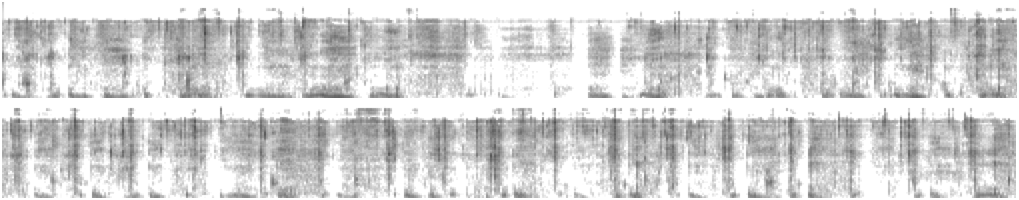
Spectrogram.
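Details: Emperor Max, a dog, keeps licking a bumpy orange mat spread with eggs and peanut oil; dense wet slurps, a short lull near the fifth second, then fast continuous lapping with soft clicks.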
